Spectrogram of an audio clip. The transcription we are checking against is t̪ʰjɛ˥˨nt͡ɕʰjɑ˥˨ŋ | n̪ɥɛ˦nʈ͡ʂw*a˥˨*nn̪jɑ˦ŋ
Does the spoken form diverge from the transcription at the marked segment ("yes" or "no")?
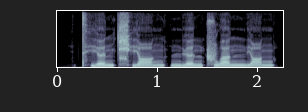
yes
